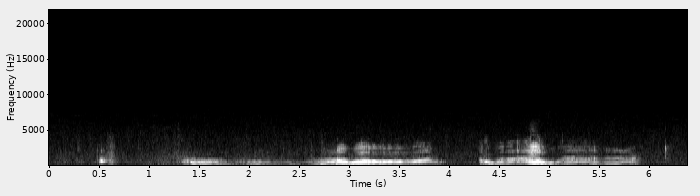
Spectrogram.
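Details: Patterdale Terrier 'talking and singing', apparently along to Row Row Row Your Boat. Two drawn-out, wavering, whining yowls with a quavering tremble, separated by a short pause; a faint click at the start.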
